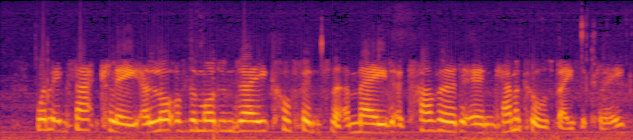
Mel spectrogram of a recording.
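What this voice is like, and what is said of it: Noticeable accent. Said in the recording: “My accent, sorry.”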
